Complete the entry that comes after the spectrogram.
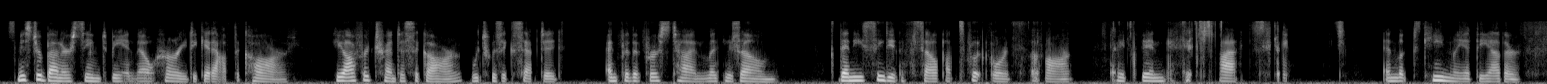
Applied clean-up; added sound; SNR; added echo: neural diffusion model UNIVERSE++.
